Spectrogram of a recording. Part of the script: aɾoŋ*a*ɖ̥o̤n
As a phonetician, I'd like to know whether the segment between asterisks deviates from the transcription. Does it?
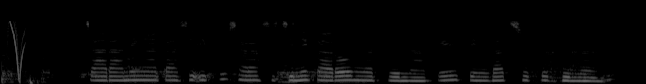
yes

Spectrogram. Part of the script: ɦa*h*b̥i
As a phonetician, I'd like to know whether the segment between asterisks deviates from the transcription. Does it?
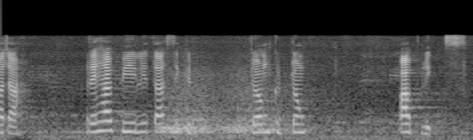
yes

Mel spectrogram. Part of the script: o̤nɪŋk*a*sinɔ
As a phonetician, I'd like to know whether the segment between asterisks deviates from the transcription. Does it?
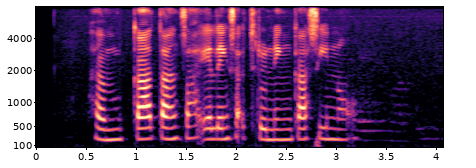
no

